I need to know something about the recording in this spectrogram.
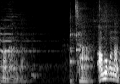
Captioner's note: in tears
